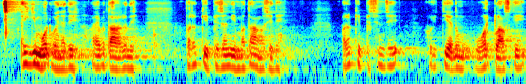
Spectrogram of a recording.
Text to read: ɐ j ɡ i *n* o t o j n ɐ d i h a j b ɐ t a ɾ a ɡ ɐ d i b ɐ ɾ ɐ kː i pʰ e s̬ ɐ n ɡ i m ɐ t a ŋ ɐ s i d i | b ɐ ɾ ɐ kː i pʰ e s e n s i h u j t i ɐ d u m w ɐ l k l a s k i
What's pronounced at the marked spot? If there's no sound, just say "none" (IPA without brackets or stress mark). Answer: m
